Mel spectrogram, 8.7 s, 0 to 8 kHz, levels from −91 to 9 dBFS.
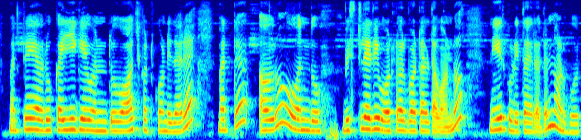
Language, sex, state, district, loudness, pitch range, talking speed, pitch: Kannada, female, Karnataka, Shimoga, -17 LUFS, 205-235 Hz, 125 wpm, 220 Hz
